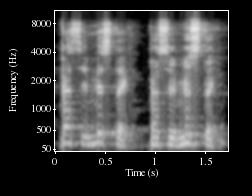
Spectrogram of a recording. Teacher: And for this word, you need to stress the third syllable, miss, right? Pessimistic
